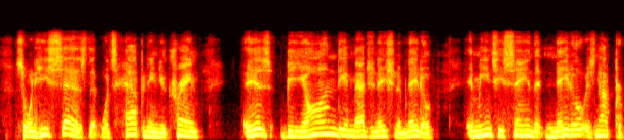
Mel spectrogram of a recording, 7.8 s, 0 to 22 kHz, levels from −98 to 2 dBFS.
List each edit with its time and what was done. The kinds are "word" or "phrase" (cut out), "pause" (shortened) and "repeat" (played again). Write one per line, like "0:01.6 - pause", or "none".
none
